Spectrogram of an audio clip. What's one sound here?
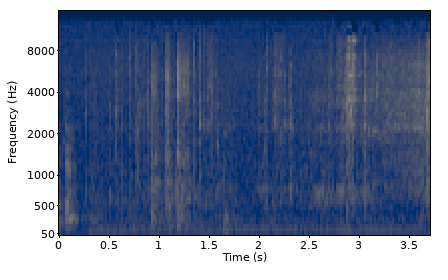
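A spoon clinks against a metal pot.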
